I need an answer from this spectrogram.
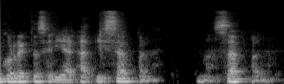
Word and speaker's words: Atizapán: Todos estos lugares que terminan en AN, realmente su acento, en toda la lengua náhuatl, la acentuación es grave en la penúltima sílaba.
